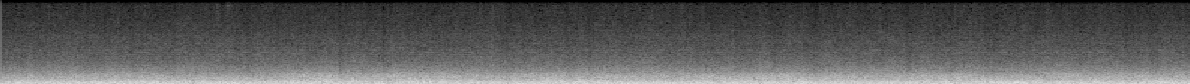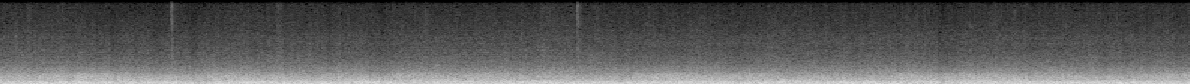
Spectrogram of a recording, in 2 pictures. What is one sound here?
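A train rumbles steadily along the rails at high speed.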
